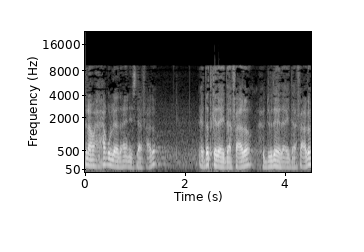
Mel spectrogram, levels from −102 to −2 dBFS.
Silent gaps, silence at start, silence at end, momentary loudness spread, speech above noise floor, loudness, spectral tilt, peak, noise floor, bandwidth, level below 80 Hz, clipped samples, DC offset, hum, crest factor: none; 0 s; 0 s; 11 LU; 28 dB; -21 LUFS; -7 dB/octave; -4 dBFS; -48 dBFS; 9.6 kHz; -58 dBFS; under 0.1%; under 0.1%; none; 16 dB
